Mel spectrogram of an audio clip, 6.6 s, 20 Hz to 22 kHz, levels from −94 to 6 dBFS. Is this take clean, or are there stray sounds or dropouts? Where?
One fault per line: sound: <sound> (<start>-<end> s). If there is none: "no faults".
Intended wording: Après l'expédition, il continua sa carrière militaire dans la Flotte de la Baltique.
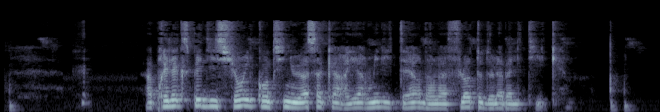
sound: laugh (0.7-0.9 s)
